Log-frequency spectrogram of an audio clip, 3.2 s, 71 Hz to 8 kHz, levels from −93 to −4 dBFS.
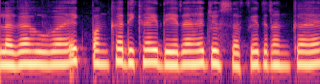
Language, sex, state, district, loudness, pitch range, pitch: Hindi, female, Haryana, Jhajjar, -14 LUFS, 220-235 Hz, 225 Hz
